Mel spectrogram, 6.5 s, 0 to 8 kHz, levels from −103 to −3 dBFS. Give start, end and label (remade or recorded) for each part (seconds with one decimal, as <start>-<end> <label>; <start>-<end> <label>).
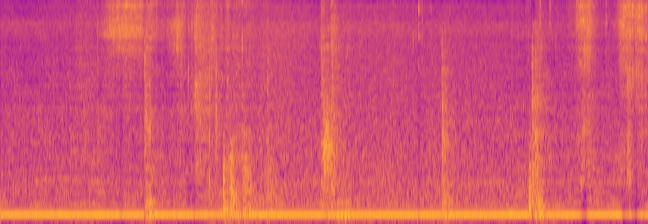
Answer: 0.0-2.6 remade; 2.6-5.1 recorded; 5.1-6.5 remade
